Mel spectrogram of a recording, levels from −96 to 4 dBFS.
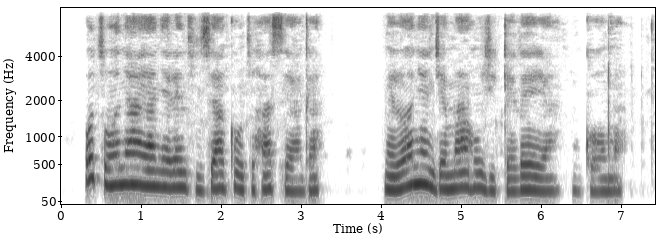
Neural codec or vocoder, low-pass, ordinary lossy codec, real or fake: codec, 16 kHz, 8 kbps, FreqCodec, larger model; 7.2 kHz; AAC, 48 kbps; fake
